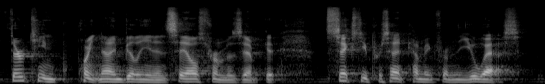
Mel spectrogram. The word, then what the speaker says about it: Ozempic: Feldman, let's talk about Ozempic. Yeah, am I pronouncing that right?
